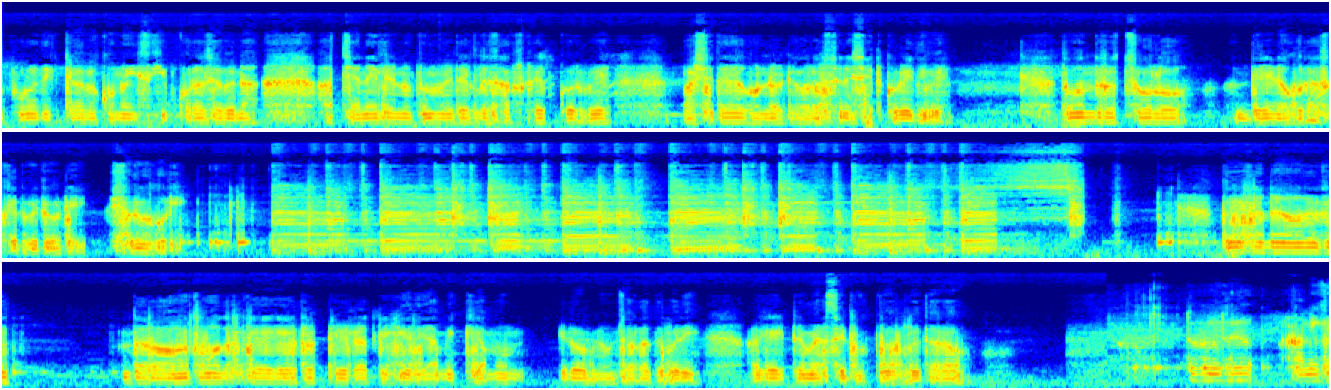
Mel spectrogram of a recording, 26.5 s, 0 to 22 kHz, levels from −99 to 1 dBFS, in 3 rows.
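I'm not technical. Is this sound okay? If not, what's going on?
Yes, nothing wrong can be heard in this sound.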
